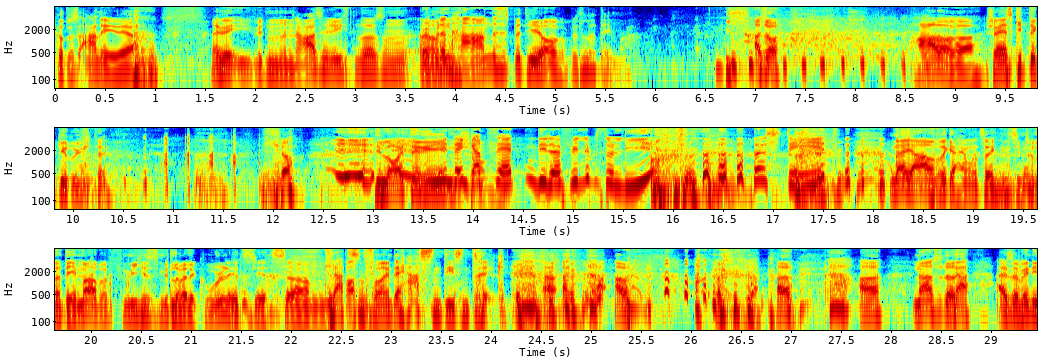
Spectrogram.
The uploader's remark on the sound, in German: Hawi D'Ehre LIVE - WIEN. Aus dem Theater im Park, Wien.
